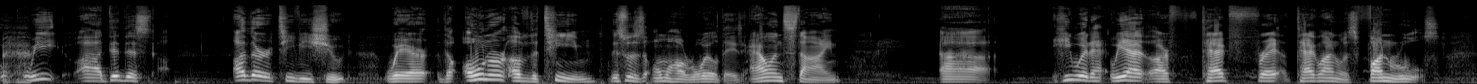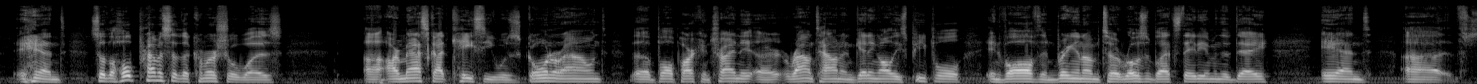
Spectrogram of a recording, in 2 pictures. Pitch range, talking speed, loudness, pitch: 115-150 Hz, 150 wpm, -22 LUFS, 130 Hz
